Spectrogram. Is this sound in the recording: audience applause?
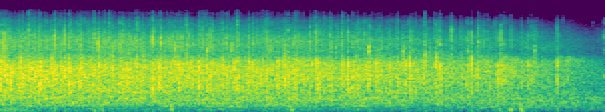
yes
